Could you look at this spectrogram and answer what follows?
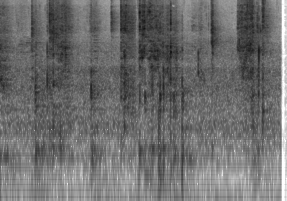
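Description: A spoon scrapes and knocks against a bowl while KFC-style masala of pepper powder, ginger-garlic paste and salt is mixed by hand for fried chicken, giving a run of close, uneven clinks and scrapes with no talking.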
